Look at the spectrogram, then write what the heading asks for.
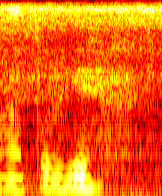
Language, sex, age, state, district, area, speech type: Assamese, female, 60+, Assam, Goalpara, urban, spontaneous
